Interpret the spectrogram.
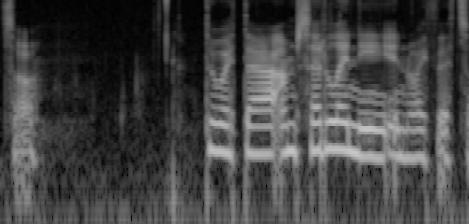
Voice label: "amserlenni", Welsh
